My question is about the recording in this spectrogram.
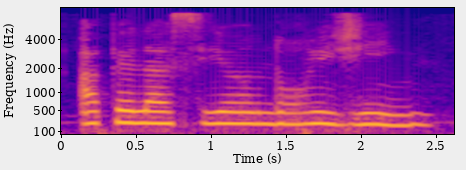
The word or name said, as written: appellation d'origine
